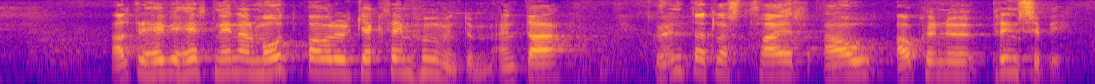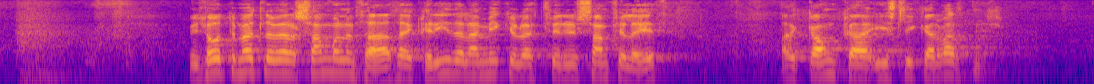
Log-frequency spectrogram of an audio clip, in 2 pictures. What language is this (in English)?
Icelandic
